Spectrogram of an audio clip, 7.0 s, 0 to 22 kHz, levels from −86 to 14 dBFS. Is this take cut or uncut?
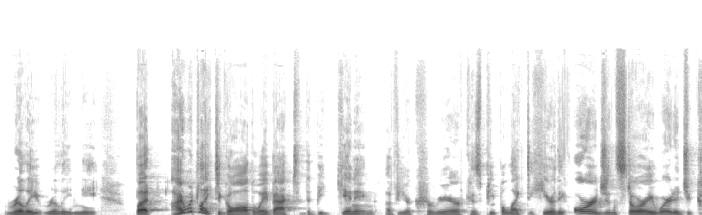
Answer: uncut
